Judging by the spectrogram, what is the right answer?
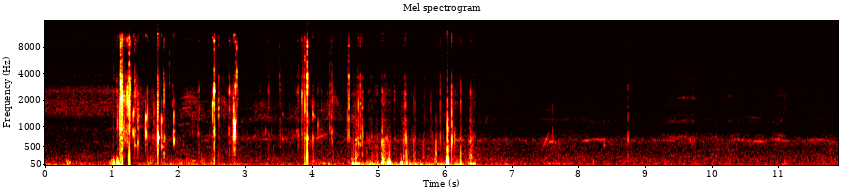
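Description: Water splashing and sloshing against a handheld action camera at the surface while snorkeling. About six and a half seconds in it cuts off sharply to a faint, muffled underwater hush as the camera goes under.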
